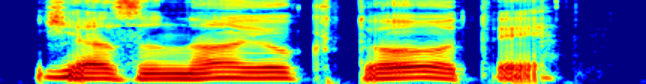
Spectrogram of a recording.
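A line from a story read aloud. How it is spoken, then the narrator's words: Smirking grunt. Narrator (Russian): хмыкнула я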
